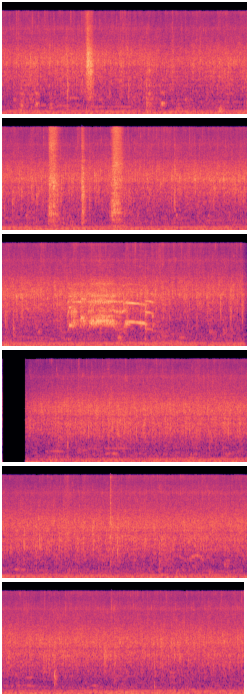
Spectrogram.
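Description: Battered chicken bones deep-frying in hot oil in a wok: a steady sizzle, with a few sharp knocks of metal tongs against the pan in the first seven seconds. A rooster crows once near the middle, and the sound cuts out for a moment just after.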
